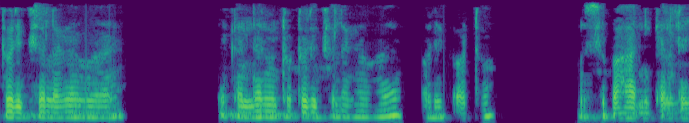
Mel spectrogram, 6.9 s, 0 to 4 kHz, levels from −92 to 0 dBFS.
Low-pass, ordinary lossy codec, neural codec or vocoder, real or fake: 3.6 kHz; MP3, 32 kbps; none; real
